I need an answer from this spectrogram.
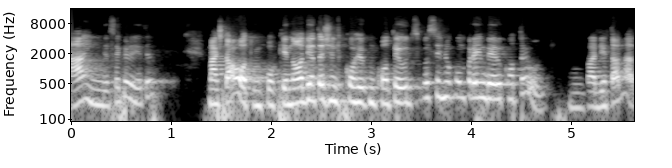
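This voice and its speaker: Somewhat breathy, a woman talks at a very fast pace with big swings in loudness. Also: fairly high pitch for a woman, lively intonation. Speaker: school teacher. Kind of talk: online class lecture.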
